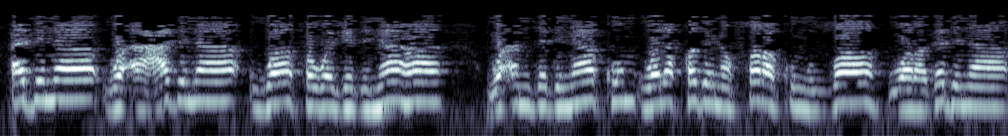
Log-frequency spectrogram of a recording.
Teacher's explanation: فإذا سكنت الدال وأتت بعدها نون وجب أن تبين الدال لئلا تخفى عند النون لسكونها واشتراكهما في الجهر وتقارب مخرجهما، وذلك نحو قوله أدنى وأعدنا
